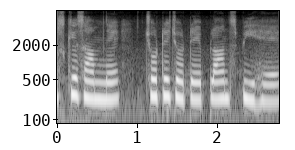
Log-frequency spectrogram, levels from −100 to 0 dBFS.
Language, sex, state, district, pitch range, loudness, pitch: Hindi, female, Arunachal Pradesh, Lower Dibang Valley, 225-245 Hz, -14 LUFS, 230 Hz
